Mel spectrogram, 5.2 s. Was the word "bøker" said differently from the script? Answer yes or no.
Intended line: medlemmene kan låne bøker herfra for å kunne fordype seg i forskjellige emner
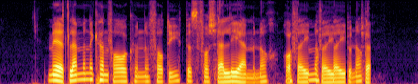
yes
